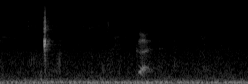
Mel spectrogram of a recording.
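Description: A single sharp knock about half a second in, over a steady low rumble.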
